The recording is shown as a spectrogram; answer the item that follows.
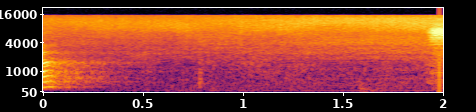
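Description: Garlic sizzling in oil in a hot frying pan, a faint steady hiss.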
